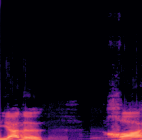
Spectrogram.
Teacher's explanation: خا ہے حروف مستعلیہ میں سے اس کو پر پڑھنا ہے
